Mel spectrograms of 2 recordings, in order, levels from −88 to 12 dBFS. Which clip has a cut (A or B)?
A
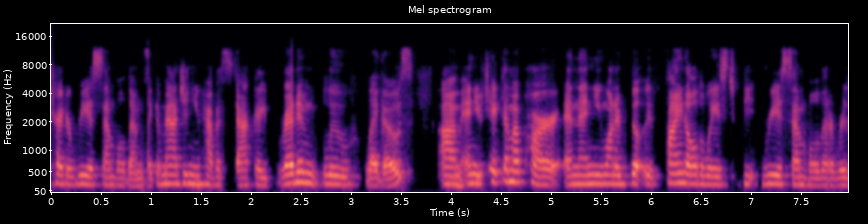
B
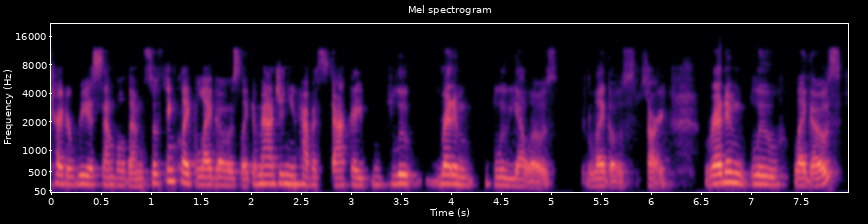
A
